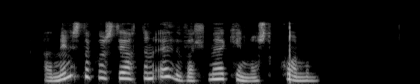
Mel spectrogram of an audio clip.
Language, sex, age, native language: Icelandic, female, 20-29, Icelandic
